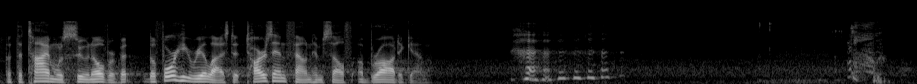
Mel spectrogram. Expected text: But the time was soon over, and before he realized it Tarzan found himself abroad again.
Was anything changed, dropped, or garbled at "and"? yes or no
yes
